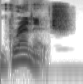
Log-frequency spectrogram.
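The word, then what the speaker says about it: Greenwich: recognized base of all human time is in green witch in the United Kingdom oh excuse me despite being spelled like green witch for some reason only known to people from England and Boston is pronounced greenich with an extra e and an entirely Superfluous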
